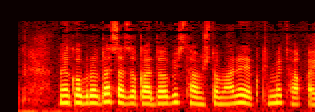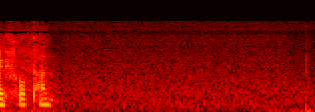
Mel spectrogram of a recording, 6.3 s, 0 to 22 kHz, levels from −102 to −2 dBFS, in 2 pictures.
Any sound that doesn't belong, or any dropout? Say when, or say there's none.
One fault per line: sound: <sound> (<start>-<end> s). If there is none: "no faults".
no faults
